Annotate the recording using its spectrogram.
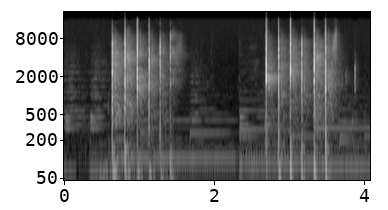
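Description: Two quick runs of about seven sharp hand strikes each, a little over a second apart, over soft background music: a sleeping woman being roughly woken.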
